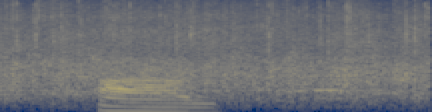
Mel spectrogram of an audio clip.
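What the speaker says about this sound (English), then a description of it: "I'm going to hit the applause again because that's a lot" A canned applause sound effect fired off during a LEGO building livestream, a short burst of clapping lasting about half a second to a second, with a harmonic tone over it and steady background noise.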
